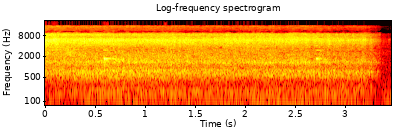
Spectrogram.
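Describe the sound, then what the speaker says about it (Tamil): Water poured into roasted broken wheat in a hot pan, a loud steady sizzling hiss close up that holds evenly before tapering off at the end. "இதில் 5 கப்பு தண்ணி ஊற்றிக்கிருப்போம்."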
